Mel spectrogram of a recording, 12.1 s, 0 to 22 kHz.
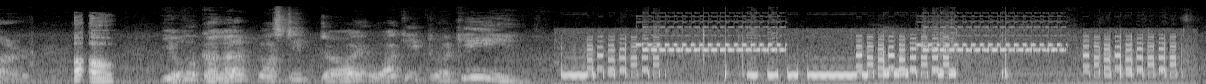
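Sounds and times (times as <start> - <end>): toy phone electronic ringtone: 5.9 - 7.9, 8.6 - 11.8.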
